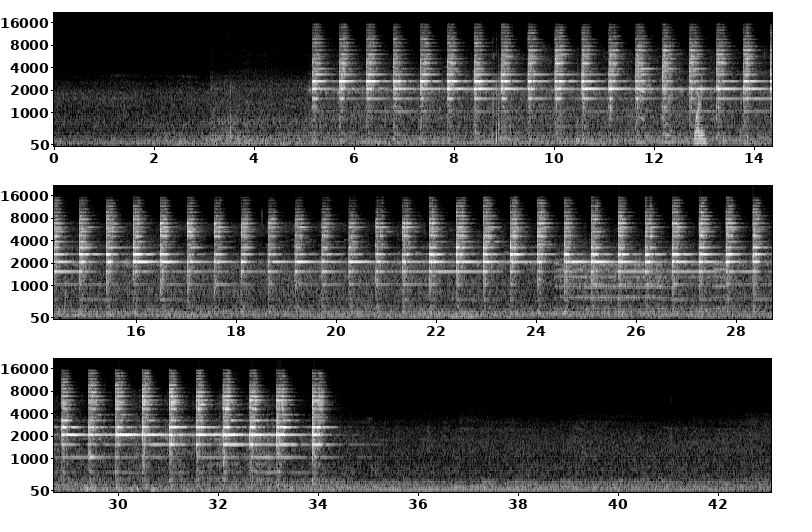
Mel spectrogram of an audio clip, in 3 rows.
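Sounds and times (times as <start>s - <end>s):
warning bell ringing: 5.1s - 35.2s.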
